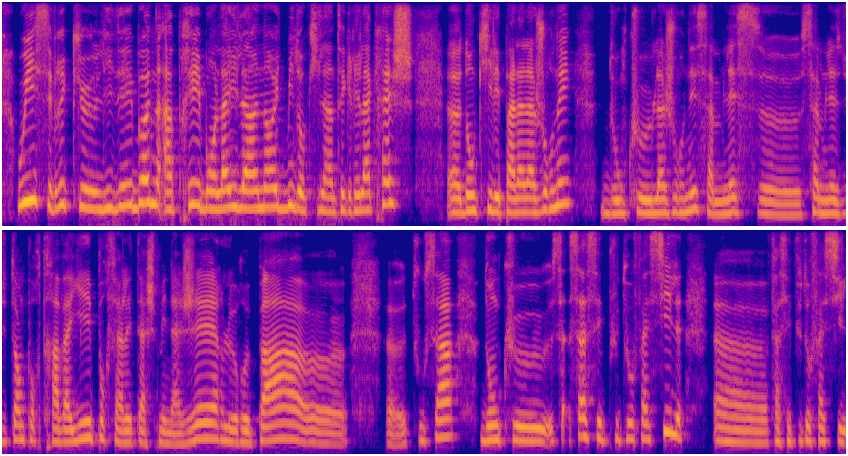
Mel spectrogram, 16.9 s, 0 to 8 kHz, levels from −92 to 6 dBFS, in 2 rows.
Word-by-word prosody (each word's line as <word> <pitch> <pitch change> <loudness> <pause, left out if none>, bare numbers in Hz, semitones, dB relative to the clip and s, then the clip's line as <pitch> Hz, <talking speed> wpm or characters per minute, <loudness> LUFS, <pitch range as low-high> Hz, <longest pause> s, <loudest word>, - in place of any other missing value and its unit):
Oui, 330 +4 +10
c'est 320 -6 0
vrai 275 +4 0
que 275 -1 -4
l'idée 240 +2 +2
est 285 - +3
bonne. 310 +2 +6
Après 230 +6 +1
bon, 235 -1 +2
là, 235 +1 +5
il 255 -1 +2
a 235 - +6
1 240 +1 +3
an 250 - +2
et 255 - +3
demi 270 +4 +2
donc 225 -2 +1
il 220 - -2
a - - -1
intégré 210 +2 -2
la 220 0 +3
crèche. 305 - +1 0.4
Heu, 185 -1 +1
donc 210 +1 +1
il 210 - +3
est 195 - +6
pas 190 -1 +2
là 190 0 +2
la 190 - +3
journée, 260 +10 +1 0.3
donc, 175 +2 -5
heu, 180 -2 +3
la 180 +1 +1
journée 190 +5 -2
ça 195 -7 -5
me 165 +1 -3
laisse, 190 0 -3
heu, 155 -2 -4
ça 170 +6 -5
me 175 - -1
laisse 175 -2 -1
du 170 0 -11
temps 195 +2 -3
pour 190 -3 -10
travailler, 170 +6 -1
pour 220 +1 -7
faire 160 -4 -4
les 155 - -2
tâches 155 +1 -5
ménagères, 175 +8 -2
le 170 -3 -2
repas 185 +5 +1
heu, 150 -4 -5 0.4
heu, 130 +3 -7
tout 185 - -11
ça. 230 +6 +2 0.3
Donc, 195 +1 -2
heu, 175 -2 0
ça 175 - -7
ça, 240 -1 0
c'est 220 -1 -3
plutôt 205 +2 -8
facile, 205 +8 +1 0.4
heu, 165 -3 -4
enfin, 160 +3 -7
c'est 175 +1 -7
plutôt 180 +2 -6
facile 175 -1 -3
195 Hz, 240 wpm, -19 LUFS, 170-230 Hz, 0.4 s, Oui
